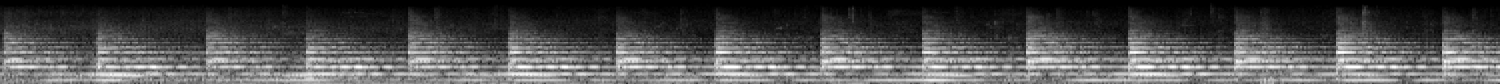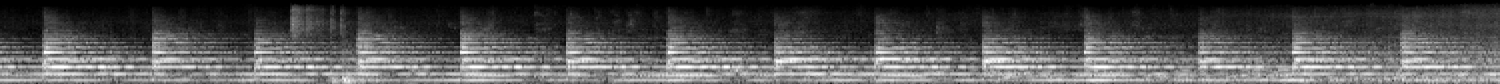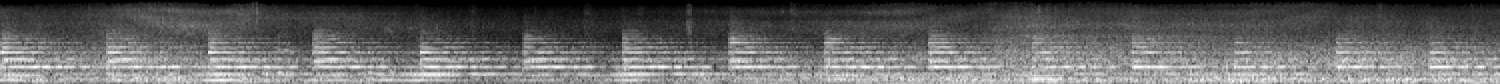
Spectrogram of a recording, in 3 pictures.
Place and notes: Place du Breuil, Pont-en-Royans, France - Midi à Pont en Royan
center of the village, it is midday the church bell is manifesting itself
Il est midi à Pont en Royan la cloche de l'église se manifeste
